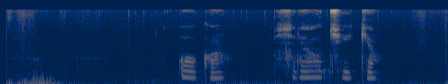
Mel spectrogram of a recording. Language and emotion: Russian, neutral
